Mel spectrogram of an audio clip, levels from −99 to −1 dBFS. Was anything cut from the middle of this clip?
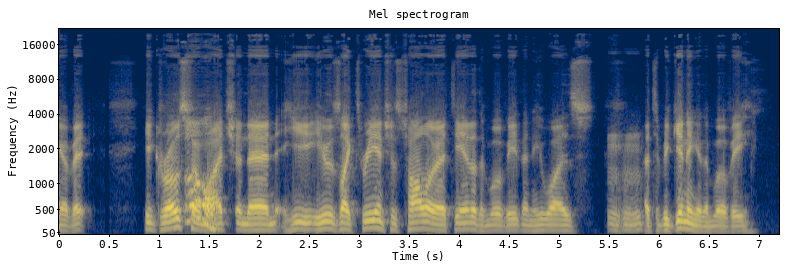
yes; 1 cut; at 5.4 s

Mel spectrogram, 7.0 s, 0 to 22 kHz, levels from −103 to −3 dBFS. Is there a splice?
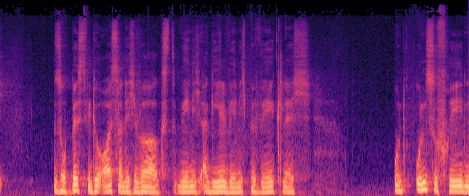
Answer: no; 0 cuts

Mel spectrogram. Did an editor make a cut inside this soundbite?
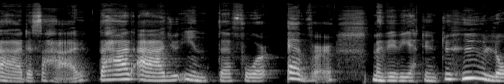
no; 0 cuts

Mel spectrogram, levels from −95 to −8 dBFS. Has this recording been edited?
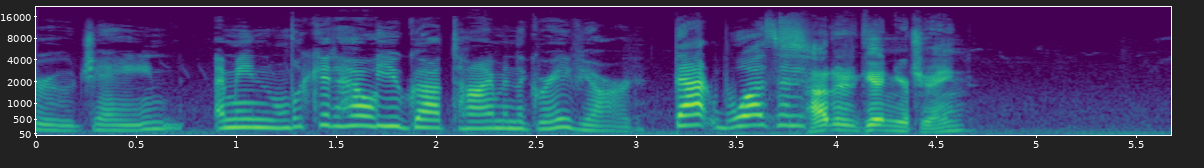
yes; 3 cuts; at 1.7 s, 2.1 s, 4.4 s

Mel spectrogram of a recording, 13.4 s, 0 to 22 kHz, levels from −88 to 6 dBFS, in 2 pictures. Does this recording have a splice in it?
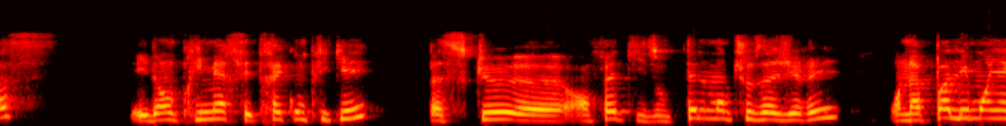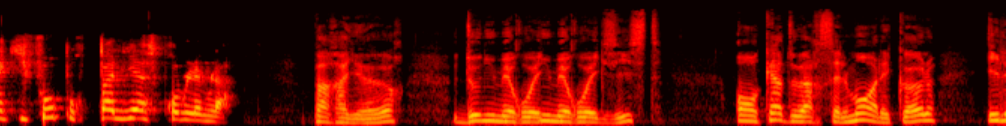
yes; 1 cut; at 10.3 s

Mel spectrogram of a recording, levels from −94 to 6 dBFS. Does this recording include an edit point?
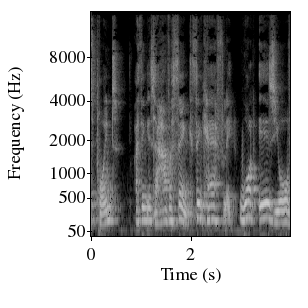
yes; 2 cuts; at 1.2 s, 2.2 s

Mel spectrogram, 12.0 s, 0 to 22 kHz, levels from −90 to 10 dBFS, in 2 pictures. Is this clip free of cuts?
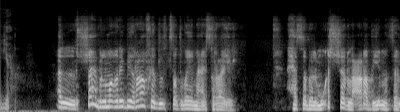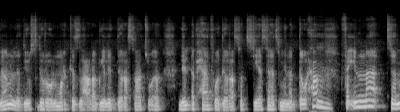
yes; 0 cuts

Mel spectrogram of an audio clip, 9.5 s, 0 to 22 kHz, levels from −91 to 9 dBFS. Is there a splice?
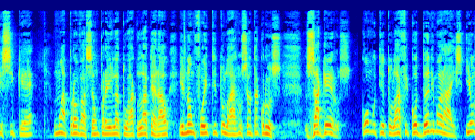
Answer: yes; 2 cuts; at 2.7 s, 7.1 s

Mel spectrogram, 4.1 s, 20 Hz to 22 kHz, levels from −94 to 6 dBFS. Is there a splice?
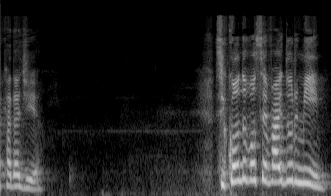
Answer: no; 0 cuts

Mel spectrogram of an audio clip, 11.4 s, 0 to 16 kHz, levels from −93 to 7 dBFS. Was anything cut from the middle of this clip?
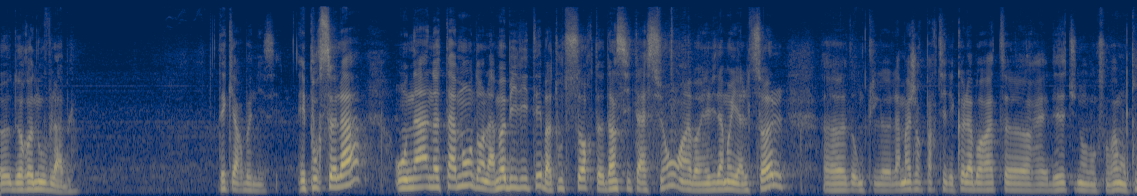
no; 0 cuts

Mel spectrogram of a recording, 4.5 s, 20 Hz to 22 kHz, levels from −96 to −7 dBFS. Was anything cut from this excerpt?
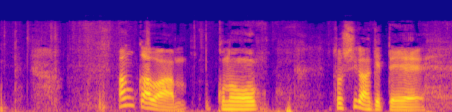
no; 0 cuts

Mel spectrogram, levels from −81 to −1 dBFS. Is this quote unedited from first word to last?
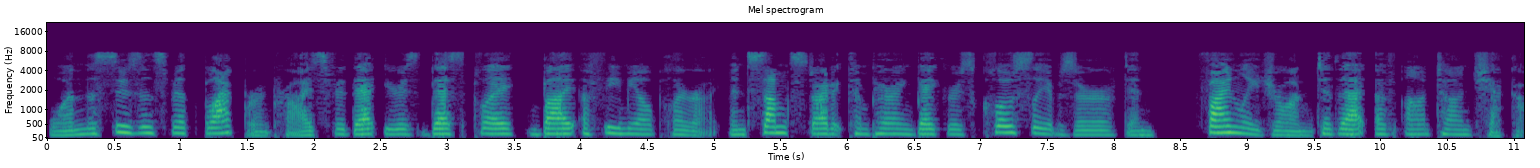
no; 2 cuts; at 5.6 s, 9.5 s

